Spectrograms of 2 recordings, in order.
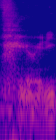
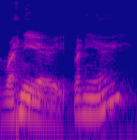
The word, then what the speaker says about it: Ranieri: Like Fiorini, not Fiorini, God, Ranieri, Claudio Ranieri. That's just how you say his name.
